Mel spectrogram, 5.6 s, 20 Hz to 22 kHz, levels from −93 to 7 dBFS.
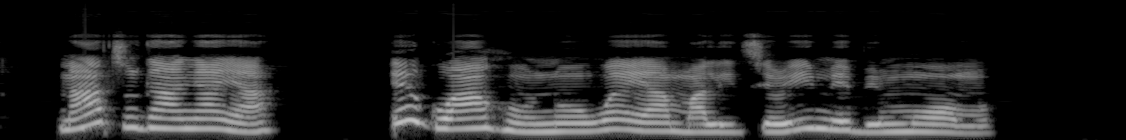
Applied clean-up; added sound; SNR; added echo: classical method Wiener filter.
